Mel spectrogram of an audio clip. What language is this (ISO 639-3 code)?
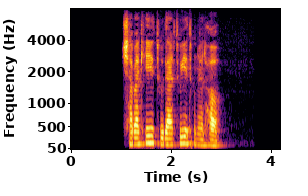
fas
